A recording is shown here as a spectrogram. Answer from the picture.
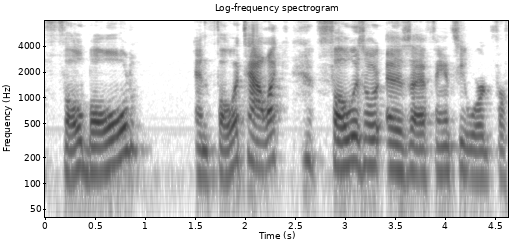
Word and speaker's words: faux: it is pronounced follow that x is silent now i'm going to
